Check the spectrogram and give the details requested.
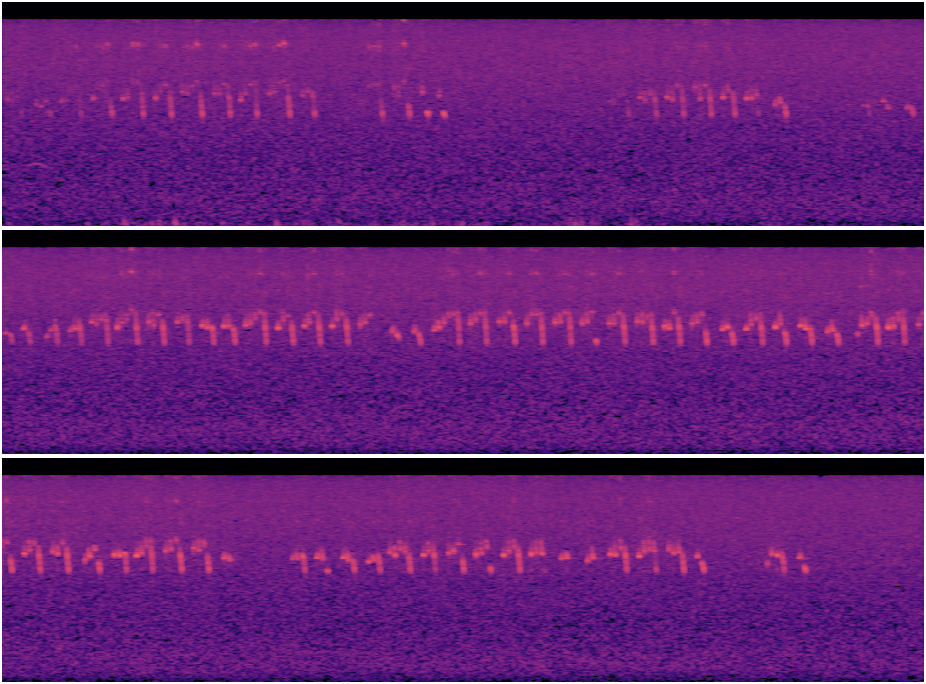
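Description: Faint, high-pitched rapid chirping from a bird: quick short notes, several a second, in long bouts with brief gaps. A faint low rumble lies under the first few seconds.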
